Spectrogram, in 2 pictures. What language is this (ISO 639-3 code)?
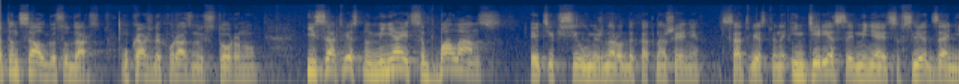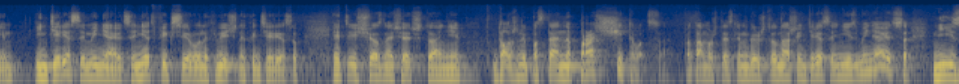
rus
